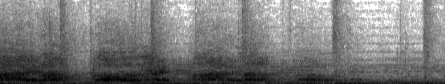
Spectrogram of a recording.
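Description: A crowd of men chanting a battle cry in unison: four shouts about a second apart that fade toward the end, over low dramatic music.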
